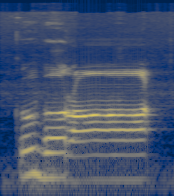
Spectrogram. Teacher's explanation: با کے اوپر قلقلہ کریں گے جو کمزور قلقلہ ہوگا اور را کو موٹا پڑھیں گے اور لمبا بھی کریں گے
